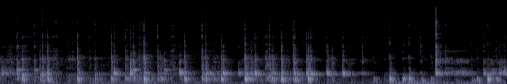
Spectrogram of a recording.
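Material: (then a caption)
Wood. Fingers tap steadily on the wooden surface of a barrel chest, making a quick run of dry, hollow knocks. Each knock is low and woody and dies away almost at once, while a faint steady tone holds underneath the tapping.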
